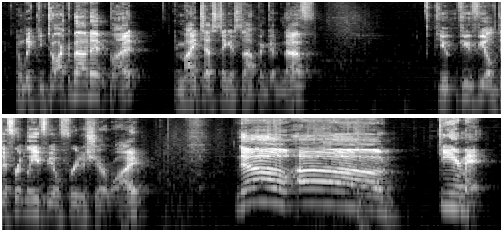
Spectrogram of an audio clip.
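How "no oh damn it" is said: high, slow, dragged-out yell. Speaker clicks too fast while talking to chat: yelling. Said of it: "I'm yelling".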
